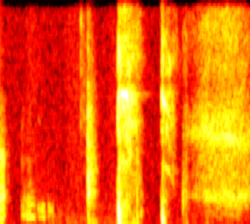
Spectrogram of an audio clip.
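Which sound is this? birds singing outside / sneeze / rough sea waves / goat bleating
sneeze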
